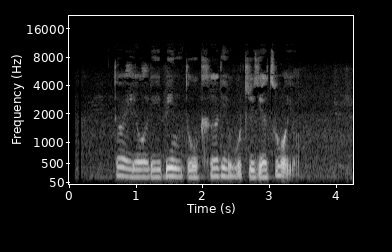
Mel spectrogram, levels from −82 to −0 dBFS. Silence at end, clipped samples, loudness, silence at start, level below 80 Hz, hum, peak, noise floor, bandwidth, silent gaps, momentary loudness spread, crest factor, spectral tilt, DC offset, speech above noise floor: 0.05 s; under 0.1%; -24 LUFS; 0.7 s; -74 dBFS; none; -8 dBFS; -52 dBFS; 10.5 kHz; none; 6 LU; 18 dB; -5.5 dB/octave; under 0.1%; 28 dB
